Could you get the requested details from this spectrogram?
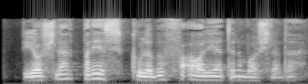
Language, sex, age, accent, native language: Uzbek, male, 25-34, Namangan, Uzbek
